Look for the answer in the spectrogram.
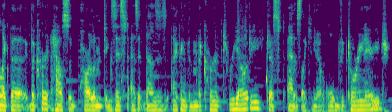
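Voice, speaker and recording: A man's voice: medium pitch, a little mellow, husky, rough recording. A man streaming, reading a document aloud with casual, thinking-aloud asides.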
